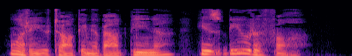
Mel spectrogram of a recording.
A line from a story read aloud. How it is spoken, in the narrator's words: Maria murmured, like a soothing formula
